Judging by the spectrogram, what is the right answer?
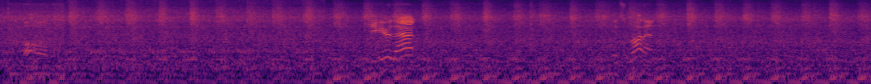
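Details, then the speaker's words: Snowblower small engine, just reassembled after repair, bolts not all in: starts and runs smooth briefly, then settles into a pulsing, uneven beat surging about every half second; rough running, cause unknown. "but something still ain't right it was running and it ran smooth for a little while but then it started that I don't know what's causing that"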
